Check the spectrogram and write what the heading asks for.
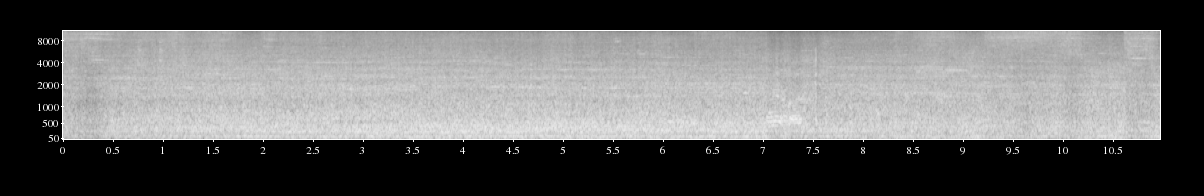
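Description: Intermodal freight train's container and trailer cars rolling past close by: a steady rumble and rattle of steel wheels on rail. A brief wavering whine sounds about seven seconds in.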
